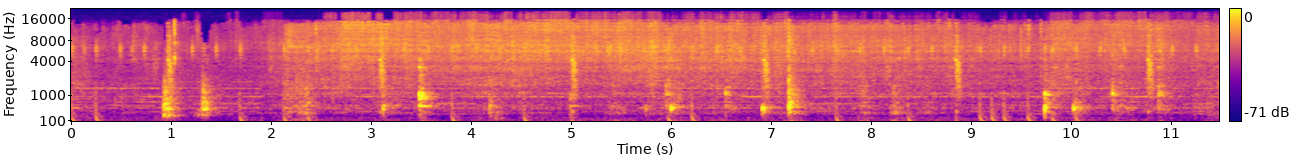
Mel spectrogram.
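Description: Corned beef fries in a pan under a steady close sizzle, with irregular scraping and tapping from a spoon stirring it throughout and no talk.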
